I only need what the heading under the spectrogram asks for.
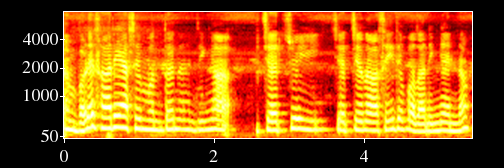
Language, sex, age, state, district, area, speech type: Dogri, female, 60+, Jammu and Kashmir, Udhampur, rural, spontaneous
